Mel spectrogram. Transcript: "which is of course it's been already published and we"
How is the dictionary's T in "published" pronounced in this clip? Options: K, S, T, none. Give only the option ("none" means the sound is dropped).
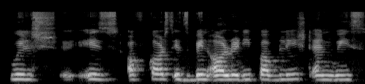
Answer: T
